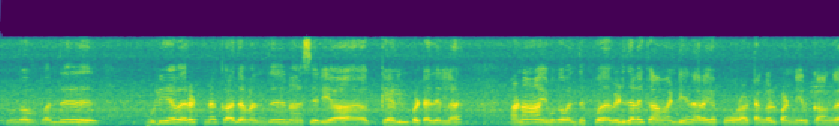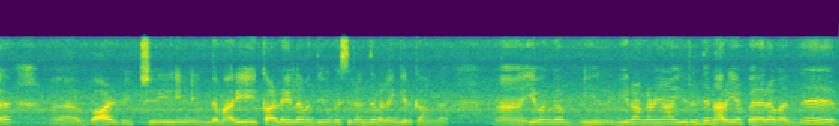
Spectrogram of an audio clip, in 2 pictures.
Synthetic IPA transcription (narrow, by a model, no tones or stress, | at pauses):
ɪʋɐŋɡɐʋɐnd̪ɯ | pʊɭɪjɐʋɛɾɐʈːnɐkːɐðɐʋɐnd̪ɯnãːsɐɾɪjaːkeɭʋɪpɐʈːɐðɪlːɐ | aːnaːɪʋɐŋɡɐʋɐnd̪ɯʋɛɽɯðɐlɐɪkːãːʋeːɳɖinɪɾɐjɐpoːɾaːʈːɐŋɡɐɭpɐɳːɪɾɯkːaːŋɡɐ | ʋaːɻʋɪt͡ʃːɯɪnd̪ɐmaːd̪ɾikɐɭɐjlʋɐnd̪ɯɪʋɐŋɡɐsɪɾɐnd̪ɯʋɐɭɐŋɡɪɪɾɯkːaːŋɡɐ | ɪʋɐŋɡɐʋiːʋiːɾaːŋɡɐɳɐjaːɪɾɯnd̪ɯnɪɾɐjɐpeːɾɐʋɐnd̪ɯ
